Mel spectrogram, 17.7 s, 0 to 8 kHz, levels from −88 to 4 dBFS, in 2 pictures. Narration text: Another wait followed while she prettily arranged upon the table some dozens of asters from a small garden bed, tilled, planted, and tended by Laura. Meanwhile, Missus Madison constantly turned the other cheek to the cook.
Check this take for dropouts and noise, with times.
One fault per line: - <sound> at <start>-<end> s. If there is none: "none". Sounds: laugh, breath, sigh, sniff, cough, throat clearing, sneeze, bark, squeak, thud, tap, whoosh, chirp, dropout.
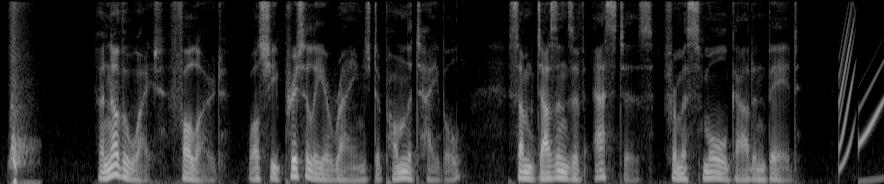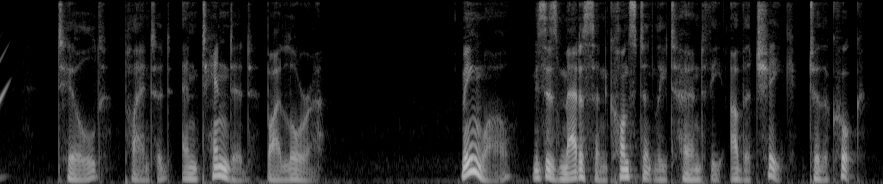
- whoosh at 0.1-0.4 s
- chirp at 8.4-9.0 s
